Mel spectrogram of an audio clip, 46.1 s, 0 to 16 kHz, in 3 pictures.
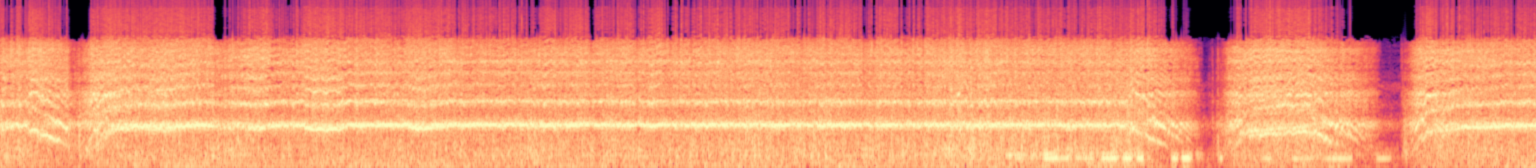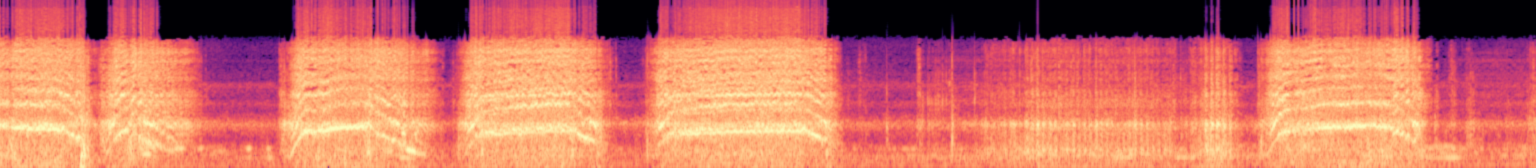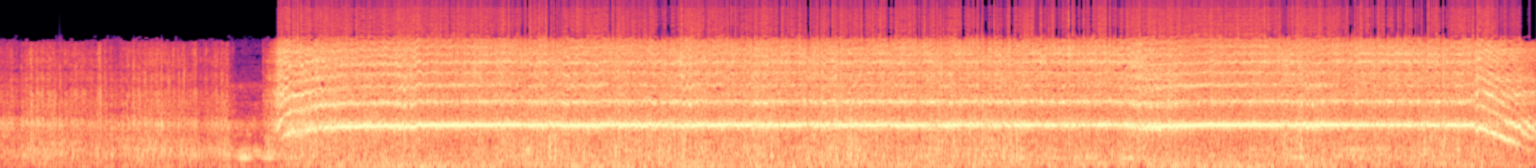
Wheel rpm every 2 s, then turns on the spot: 150, 220, 230, 230, 230, 170, 80, 160, 40, 80, 90, 140, 10, 20, 130, 20, 50, 220, 230, 230, 230, 230, 200.
24-28 30-32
